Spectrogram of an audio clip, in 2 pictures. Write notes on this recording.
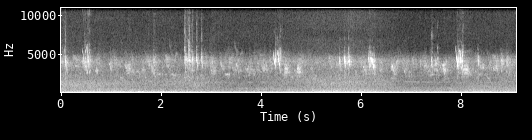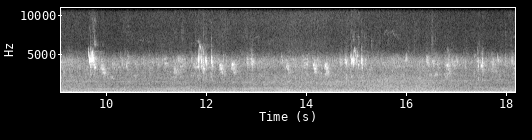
In the plaza, Birds singing, Sound of the waves, There mower noise nearby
